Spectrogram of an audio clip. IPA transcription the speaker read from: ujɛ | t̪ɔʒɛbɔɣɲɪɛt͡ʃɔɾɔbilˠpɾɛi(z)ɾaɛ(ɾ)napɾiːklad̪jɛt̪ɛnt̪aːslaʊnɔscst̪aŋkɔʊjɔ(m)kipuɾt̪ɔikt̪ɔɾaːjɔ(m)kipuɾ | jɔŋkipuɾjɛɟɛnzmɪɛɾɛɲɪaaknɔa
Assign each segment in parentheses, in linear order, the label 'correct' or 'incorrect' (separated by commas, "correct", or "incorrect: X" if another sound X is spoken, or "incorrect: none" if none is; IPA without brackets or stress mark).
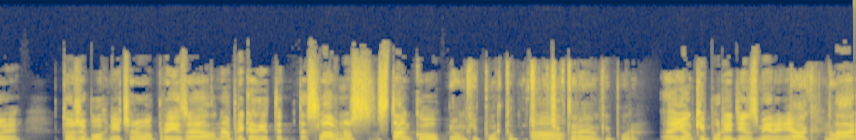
correct, incorrect: l, incorrect: ŋ, incorrect: ŋ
